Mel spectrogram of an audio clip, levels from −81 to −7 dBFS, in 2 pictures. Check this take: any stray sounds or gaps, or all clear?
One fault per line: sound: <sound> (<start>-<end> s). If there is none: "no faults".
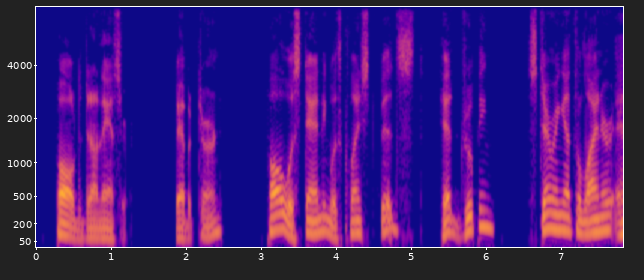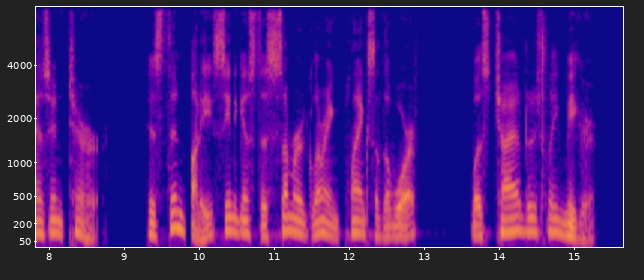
sound: dropout (9.8-9.9 s)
